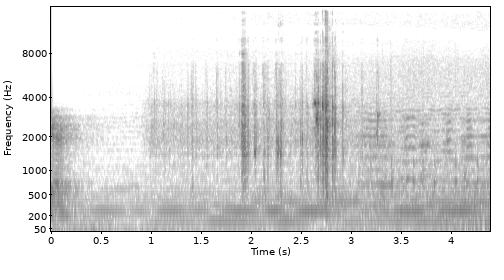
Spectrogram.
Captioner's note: static crackling; gentle intense music; melodic 1920's music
